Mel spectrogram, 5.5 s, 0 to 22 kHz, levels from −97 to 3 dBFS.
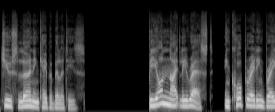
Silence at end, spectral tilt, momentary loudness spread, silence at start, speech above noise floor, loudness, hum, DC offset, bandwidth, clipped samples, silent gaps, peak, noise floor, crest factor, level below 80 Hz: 0 s; -8 dB/octave; 15 LU; 0.05 s; over 67 dB; -24 LUFS; none; under 0.1%; 9.6 kHz; under 0.1%; none; -8 dBFS; under -90 dBFS; 16 dB; -68 dBFS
